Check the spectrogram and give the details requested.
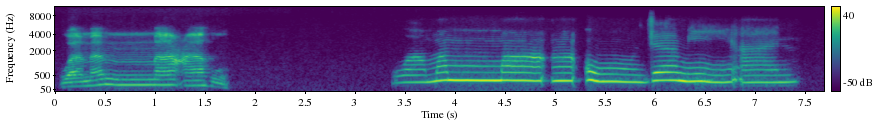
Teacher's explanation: Nun mati bertemu dengan mim. Idgham ma'al gunnah.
